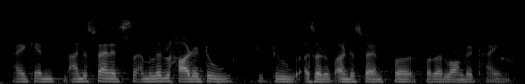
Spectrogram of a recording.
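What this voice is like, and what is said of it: Noticeable accent, somewhat hard to follow. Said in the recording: “If my accent is not very clear, then I'll try to go a little slower as well”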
